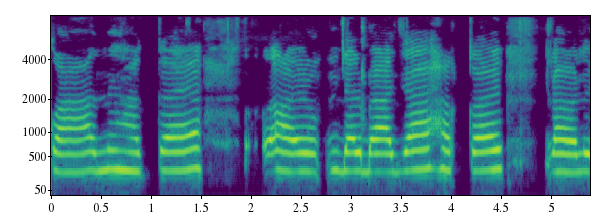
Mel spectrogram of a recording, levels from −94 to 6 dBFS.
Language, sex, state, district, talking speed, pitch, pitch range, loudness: Hindi, male, Bihar, Jamui, 65 wpm, 295 Hz, 280-320 Hz, -12 LUFS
